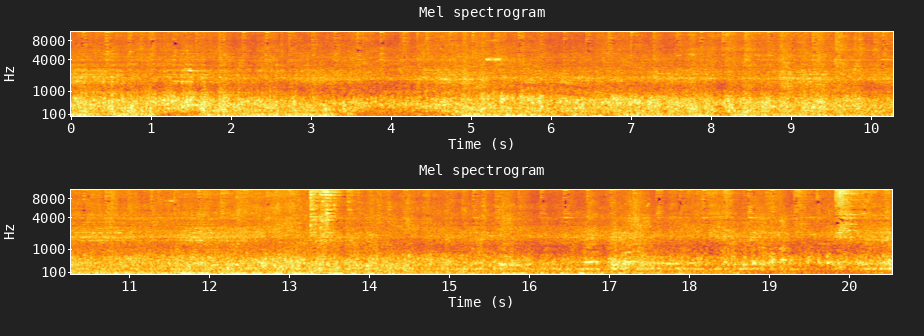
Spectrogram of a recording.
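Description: Freight train of tank cars and covered hoppers rolling past through a grade crossing, its steel wheels on the rails making a steady, loud rumble.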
